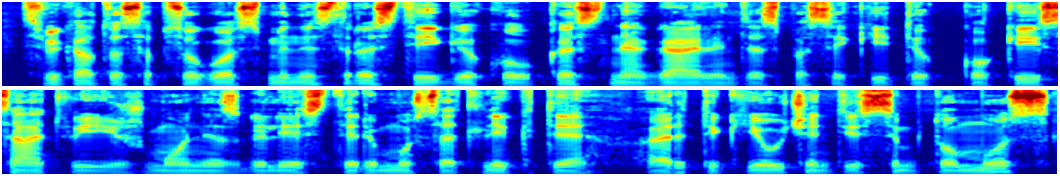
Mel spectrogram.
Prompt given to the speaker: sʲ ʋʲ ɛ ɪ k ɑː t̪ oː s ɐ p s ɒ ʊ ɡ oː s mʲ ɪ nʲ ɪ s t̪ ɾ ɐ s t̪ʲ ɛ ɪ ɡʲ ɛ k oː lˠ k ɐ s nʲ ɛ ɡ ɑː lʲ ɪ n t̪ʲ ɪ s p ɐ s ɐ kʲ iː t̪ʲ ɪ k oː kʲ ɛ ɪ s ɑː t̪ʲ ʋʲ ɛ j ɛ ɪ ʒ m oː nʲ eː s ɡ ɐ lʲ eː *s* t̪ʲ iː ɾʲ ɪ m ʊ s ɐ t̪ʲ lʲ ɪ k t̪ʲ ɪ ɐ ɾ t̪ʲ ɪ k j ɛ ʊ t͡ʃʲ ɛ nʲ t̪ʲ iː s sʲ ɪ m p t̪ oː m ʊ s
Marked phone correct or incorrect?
correct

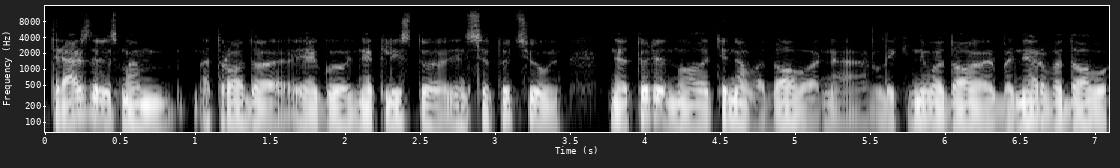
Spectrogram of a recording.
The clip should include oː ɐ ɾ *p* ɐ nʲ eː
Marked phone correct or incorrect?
incorrect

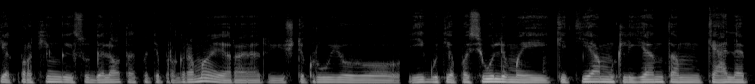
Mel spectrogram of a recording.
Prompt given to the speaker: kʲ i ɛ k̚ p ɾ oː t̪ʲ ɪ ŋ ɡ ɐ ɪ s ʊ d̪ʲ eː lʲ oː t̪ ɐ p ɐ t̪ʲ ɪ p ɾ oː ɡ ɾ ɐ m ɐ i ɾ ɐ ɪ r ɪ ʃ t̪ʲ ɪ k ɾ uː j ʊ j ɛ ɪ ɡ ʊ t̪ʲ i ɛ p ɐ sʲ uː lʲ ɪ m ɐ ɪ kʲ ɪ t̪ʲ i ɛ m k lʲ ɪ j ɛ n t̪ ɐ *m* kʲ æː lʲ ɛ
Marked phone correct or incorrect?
correct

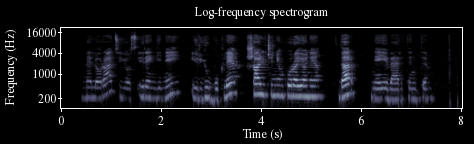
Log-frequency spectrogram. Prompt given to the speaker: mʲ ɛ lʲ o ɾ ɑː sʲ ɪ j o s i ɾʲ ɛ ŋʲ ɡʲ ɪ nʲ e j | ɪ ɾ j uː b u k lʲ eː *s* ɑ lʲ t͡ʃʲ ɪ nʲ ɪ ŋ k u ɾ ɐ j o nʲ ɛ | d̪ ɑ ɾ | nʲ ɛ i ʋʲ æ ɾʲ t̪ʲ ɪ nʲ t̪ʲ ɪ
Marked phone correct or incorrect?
incorrect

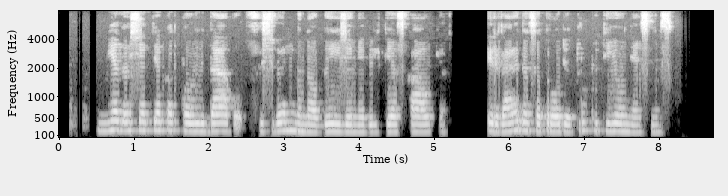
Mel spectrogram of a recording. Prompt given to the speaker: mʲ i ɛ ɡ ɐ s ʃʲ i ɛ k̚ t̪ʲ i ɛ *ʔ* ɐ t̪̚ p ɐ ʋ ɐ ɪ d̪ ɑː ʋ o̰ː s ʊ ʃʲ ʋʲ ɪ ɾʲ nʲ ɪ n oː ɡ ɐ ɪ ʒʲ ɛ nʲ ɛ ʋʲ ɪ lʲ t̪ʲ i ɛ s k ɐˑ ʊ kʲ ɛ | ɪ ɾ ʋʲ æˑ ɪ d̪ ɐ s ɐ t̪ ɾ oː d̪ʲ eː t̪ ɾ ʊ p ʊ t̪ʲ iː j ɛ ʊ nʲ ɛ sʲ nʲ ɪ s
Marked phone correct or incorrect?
incorrect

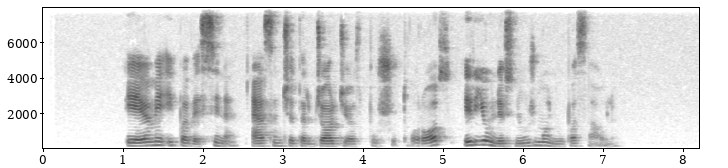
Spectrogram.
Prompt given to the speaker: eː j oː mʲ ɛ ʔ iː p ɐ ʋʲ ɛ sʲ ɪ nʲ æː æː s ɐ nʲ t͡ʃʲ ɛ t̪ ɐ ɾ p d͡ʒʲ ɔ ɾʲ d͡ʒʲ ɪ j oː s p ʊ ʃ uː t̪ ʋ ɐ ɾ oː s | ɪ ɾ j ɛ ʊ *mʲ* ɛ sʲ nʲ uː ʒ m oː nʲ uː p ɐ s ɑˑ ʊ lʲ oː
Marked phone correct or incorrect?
incorrect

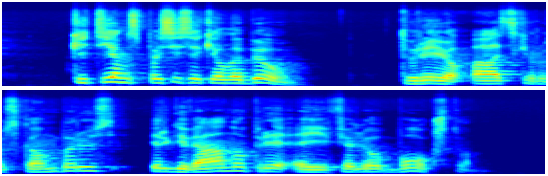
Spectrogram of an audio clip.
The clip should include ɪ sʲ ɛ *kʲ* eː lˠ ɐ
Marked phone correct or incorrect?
correct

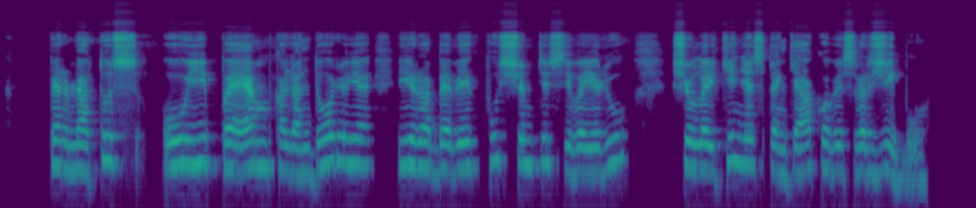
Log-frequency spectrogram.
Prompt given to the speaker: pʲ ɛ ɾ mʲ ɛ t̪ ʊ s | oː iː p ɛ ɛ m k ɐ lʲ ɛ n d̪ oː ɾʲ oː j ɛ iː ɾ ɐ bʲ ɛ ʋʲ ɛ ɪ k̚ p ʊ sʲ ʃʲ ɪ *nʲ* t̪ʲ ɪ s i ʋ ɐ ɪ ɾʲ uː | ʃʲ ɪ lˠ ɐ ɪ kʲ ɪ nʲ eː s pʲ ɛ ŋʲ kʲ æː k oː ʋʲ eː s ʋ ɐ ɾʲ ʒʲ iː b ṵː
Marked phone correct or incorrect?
incorrect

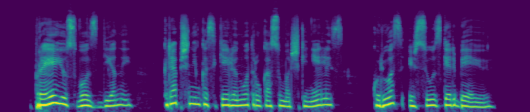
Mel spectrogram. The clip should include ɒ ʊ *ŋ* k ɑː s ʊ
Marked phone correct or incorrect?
incorrect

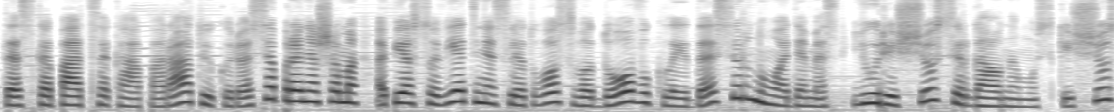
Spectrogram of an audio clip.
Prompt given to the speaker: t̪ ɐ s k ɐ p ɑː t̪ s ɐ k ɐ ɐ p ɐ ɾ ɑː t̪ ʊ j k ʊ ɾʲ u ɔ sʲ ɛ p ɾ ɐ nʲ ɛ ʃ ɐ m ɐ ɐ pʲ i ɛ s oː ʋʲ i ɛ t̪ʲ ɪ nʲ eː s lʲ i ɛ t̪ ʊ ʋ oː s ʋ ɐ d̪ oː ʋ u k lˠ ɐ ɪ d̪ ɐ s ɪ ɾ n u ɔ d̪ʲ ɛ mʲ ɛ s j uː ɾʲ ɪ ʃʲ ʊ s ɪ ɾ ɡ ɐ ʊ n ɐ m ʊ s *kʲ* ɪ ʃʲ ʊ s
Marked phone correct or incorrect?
correct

